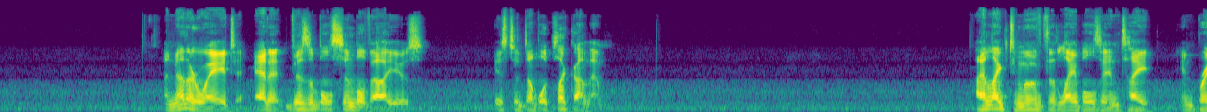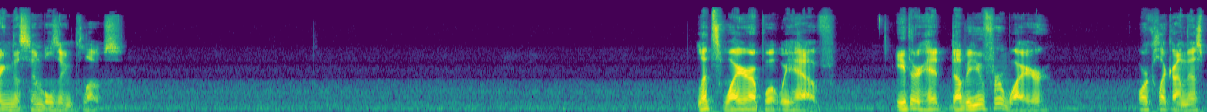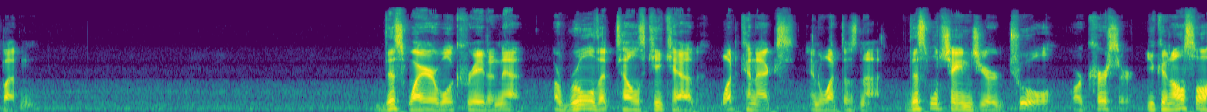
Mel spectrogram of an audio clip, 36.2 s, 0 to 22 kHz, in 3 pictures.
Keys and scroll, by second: 0.2 Delete, 10.1 m, 11.3 m, 12.7 m, 13.6 m, 14.7 m, 17.9 m, 19.0 ctrl+z.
